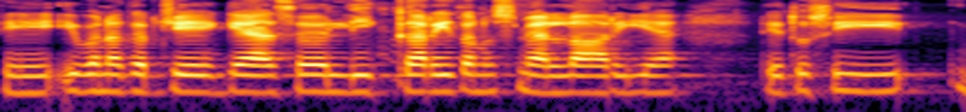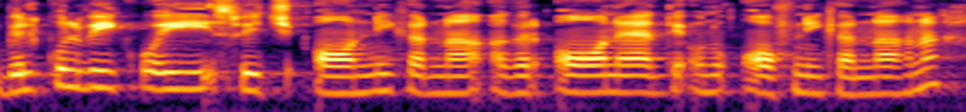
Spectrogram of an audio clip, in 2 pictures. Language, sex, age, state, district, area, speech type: Punjabi, female, 45-60, Punjab, Ludhiana, urban, spontaneous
